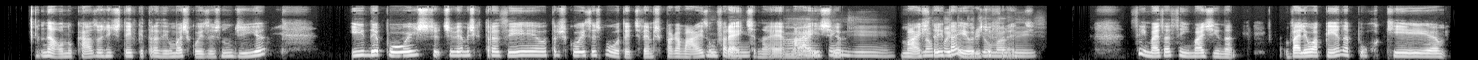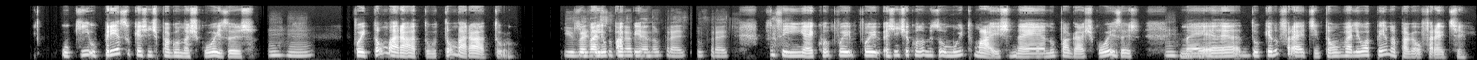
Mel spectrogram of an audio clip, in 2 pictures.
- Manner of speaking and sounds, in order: tapping; laugh
- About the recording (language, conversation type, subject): Portuguese, podcast, Como você decide quando gastar e quando economizar dinheiro?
